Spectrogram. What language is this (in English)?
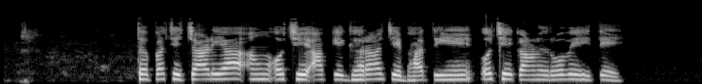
Od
